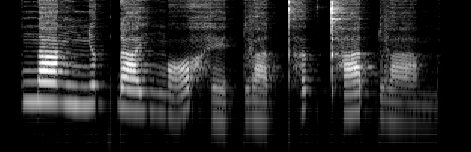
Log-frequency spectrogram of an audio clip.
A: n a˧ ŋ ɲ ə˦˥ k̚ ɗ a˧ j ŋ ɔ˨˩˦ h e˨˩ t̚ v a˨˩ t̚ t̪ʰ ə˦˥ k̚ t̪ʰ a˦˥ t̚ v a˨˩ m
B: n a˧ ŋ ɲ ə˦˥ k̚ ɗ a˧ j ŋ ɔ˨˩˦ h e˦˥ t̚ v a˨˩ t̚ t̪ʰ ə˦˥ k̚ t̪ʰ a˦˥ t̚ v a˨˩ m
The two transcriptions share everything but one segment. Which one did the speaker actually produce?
A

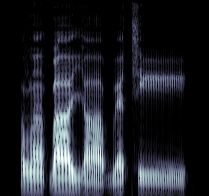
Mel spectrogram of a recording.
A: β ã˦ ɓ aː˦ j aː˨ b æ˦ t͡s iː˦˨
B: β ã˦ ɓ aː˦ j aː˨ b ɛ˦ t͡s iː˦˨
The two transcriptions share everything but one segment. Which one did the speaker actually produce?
B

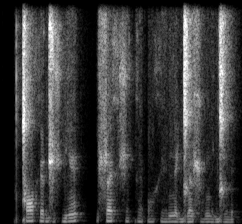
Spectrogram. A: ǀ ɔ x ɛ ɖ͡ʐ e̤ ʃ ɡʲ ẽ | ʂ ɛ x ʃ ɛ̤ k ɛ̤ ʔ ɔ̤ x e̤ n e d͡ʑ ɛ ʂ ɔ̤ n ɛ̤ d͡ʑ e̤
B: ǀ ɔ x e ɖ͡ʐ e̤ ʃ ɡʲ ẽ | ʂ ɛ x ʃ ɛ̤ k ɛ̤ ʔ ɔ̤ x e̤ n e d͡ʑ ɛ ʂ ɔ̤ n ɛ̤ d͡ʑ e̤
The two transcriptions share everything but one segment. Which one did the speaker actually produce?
B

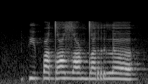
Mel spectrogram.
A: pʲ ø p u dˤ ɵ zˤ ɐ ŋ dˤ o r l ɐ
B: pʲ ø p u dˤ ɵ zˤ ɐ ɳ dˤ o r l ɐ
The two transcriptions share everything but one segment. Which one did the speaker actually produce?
B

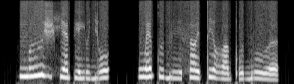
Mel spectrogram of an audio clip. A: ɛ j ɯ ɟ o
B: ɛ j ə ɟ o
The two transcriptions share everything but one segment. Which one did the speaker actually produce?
A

